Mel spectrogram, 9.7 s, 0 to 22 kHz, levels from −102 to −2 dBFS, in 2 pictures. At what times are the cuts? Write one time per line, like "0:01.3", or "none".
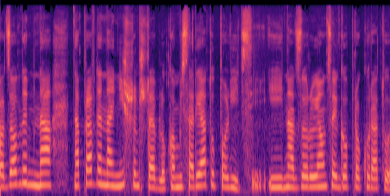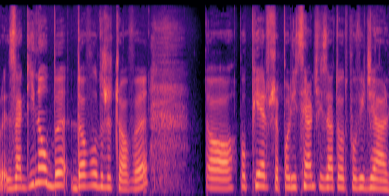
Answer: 0:07.8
